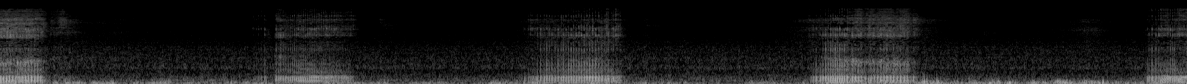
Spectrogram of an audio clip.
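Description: Loud, rough snores on each breath in, about 13 a minute, with quieter breathing out between them. Ordinary snoring.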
